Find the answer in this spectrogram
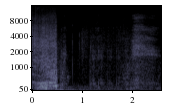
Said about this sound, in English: I've closed the bag, but now paper will be ripped. The soothing sound of paper ripping.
